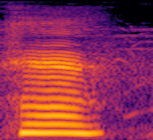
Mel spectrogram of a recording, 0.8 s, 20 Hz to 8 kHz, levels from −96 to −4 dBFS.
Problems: background conversations at intervals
